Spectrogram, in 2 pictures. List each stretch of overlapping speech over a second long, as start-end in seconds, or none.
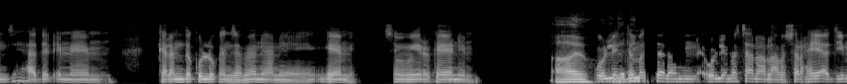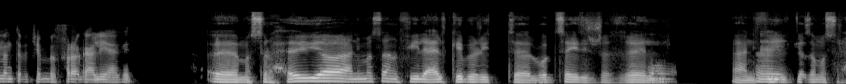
none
